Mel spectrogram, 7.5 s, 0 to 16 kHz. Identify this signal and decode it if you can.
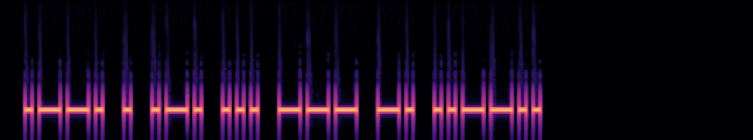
Morse code, heard as a keyed tone, about 17 wpm, 700 Hz. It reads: PERSON?
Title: Sentences from Top 1400 Words 17wpm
